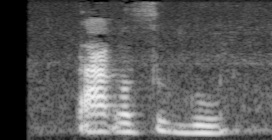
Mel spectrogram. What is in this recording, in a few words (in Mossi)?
"taogsgo", moore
